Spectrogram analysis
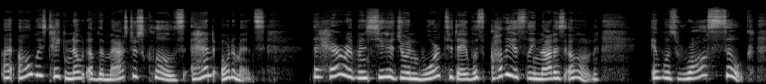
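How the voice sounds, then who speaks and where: Indignant young maidservant read by a woman: high, fast, stammering, soft mellow tone. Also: no echo, clean studio sound. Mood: gossipy. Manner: rapid, stammering outbursts. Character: indignant young maidservant, gossipy and fiercely loyal.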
